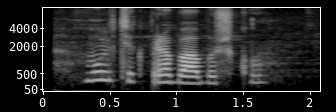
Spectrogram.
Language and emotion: Russian, neutral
